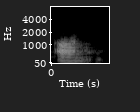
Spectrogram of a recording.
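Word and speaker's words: urn: ठीक है, तो उसको ऑन कहते हैं, ऑन, यू आर एन, उसमें आर जो है वो साइलेंट है, तो उर्दू में इसको कूजा ही कहते हैं।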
